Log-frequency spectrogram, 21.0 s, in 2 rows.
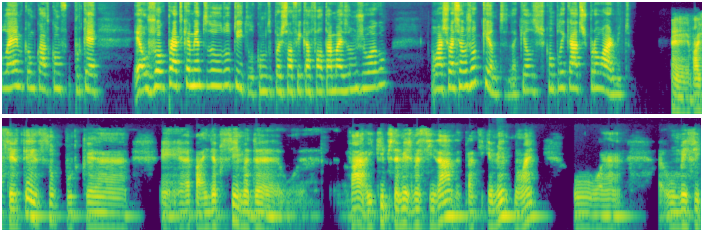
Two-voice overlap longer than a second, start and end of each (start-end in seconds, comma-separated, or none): none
